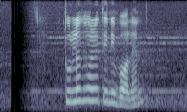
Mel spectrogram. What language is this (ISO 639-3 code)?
ben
